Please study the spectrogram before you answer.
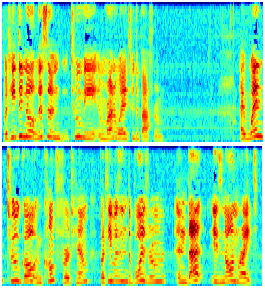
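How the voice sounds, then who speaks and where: High-voiced young woman reading fan fiction. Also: a little slow, fairly bright tone. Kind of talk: dramatic reading of a fan story, played for comedy.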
